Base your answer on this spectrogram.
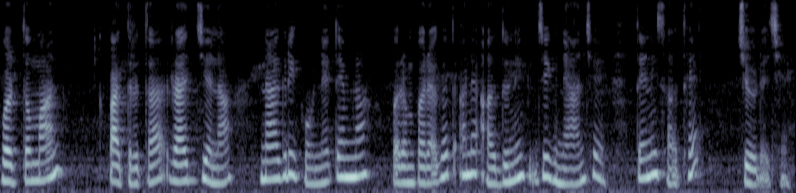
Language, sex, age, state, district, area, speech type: Gujarati, female, 18-30, Gujarat, Anand, urban, spontaneous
